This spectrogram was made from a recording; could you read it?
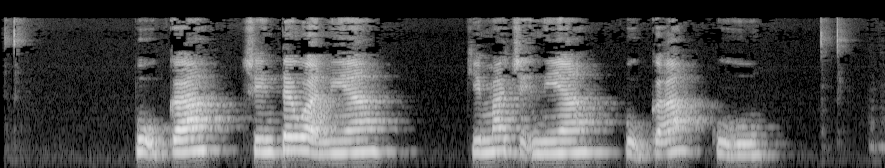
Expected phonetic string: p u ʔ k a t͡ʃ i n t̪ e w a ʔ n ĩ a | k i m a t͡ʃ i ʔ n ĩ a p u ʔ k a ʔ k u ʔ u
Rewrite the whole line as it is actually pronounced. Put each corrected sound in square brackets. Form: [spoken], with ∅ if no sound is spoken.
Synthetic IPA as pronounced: p u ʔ k a t͡ʃ i n t̪ e w a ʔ n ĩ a | k i m a t͡ʃ i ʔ n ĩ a p u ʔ k a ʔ k u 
